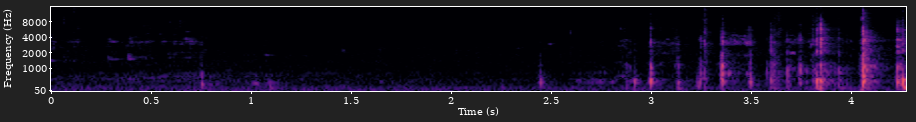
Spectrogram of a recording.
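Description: A thin disposable plastic water bottle held upside down and emptied into a sports bottle: quiet at first, then from about three seconds in a quick run of crackles and clicks as the plastic crinkles while the water glugs out.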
